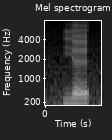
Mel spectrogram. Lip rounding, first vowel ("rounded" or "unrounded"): unrounded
